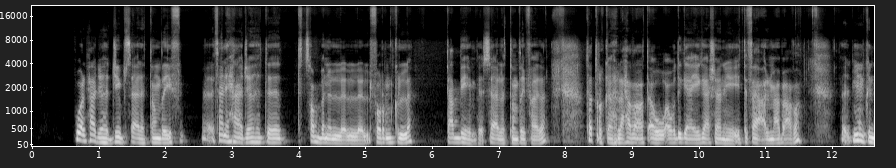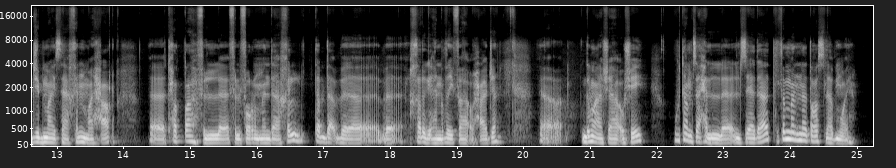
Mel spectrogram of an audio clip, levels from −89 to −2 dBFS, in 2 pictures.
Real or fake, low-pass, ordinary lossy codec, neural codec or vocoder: fake; none; none; vocoder, 44.1 kHz, 128 mel bands, Pupu-Vocoder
